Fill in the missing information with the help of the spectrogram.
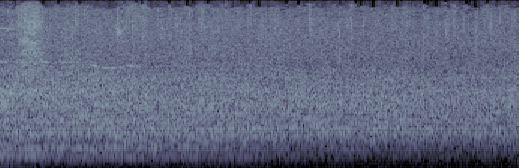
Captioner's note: crowd cheering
